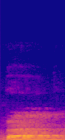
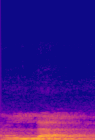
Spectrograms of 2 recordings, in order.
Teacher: Ta itu perbatasan antara gigi dan gusi. Ya, ta ujung lidah kita ketemu perbatasan gigi dan gusi. Kalau la itu ujung lidahnya di bagian langit-langit yang kasar. La agak ke belakang.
